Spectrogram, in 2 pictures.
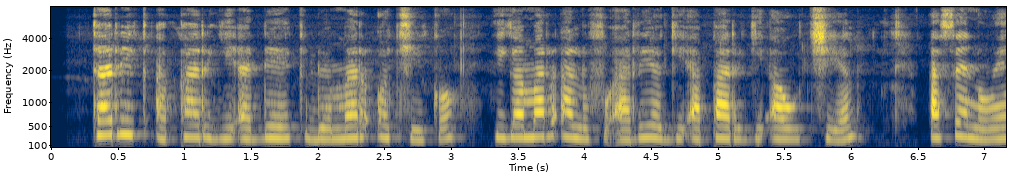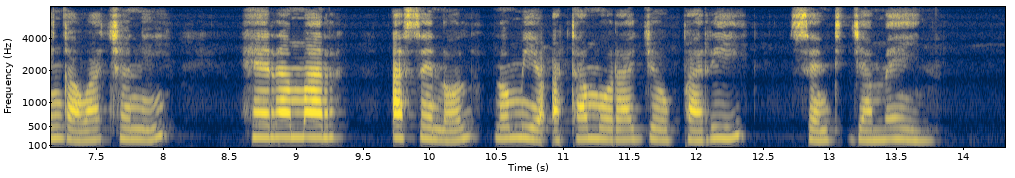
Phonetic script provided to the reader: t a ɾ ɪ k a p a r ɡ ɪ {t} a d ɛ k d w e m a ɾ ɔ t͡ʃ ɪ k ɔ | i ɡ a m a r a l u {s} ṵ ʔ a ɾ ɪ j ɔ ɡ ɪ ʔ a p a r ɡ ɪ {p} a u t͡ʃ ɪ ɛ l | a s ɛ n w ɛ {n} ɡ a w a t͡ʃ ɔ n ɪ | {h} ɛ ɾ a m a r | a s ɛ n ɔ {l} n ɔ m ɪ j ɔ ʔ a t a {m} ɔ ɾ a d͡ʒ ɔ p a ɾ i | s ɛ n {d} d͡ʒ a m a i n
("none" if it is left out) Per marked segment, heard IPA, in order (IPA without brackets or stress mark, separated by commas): ʔ, f, ʔ, ŋ, h, l, m, t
